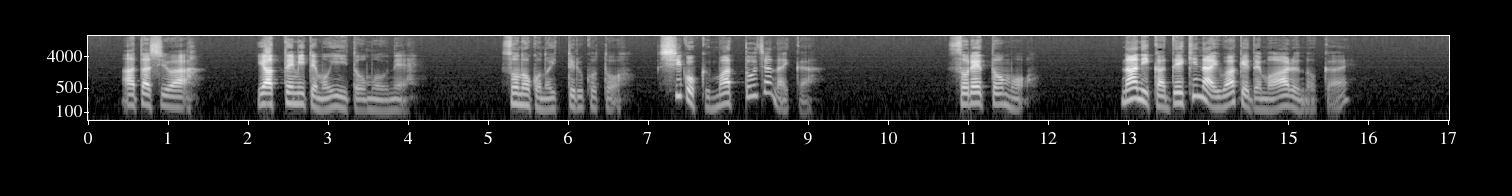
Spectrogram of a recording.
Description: ボイスサンプル
老女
